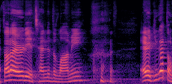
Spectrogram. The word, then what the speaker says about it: Lamy: Wait, I've been saying Lamy wrong. It rhymes with mommy.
